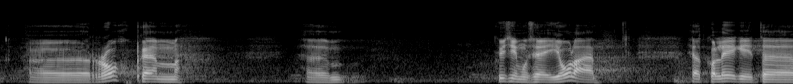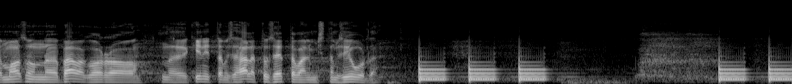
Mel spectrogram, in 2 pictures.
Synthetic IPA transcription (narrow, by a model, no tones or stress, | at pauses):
ro̞hke̞m | kysʲimus̬e̞jo̞le | he̞ɑd̪̥̚ko̞lːe̞ːɡ̥id̪̥mɑɑsunpæevɑko̞rːɑkinːit̪ːˑɑmiseɦæːlet̪ːˑus̬ee̞t̪ːe̞vɑlʲmist̪ɑmis̬e̞juːɾd̪̥e̞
